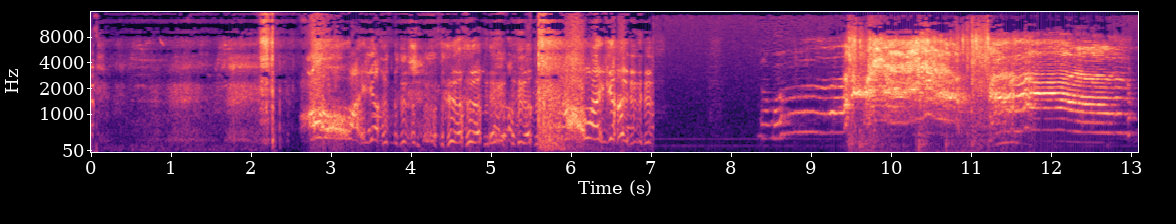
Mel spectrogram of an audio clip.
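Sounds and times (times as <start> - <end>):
cats yowling and screeching: 8.4 - 13.0.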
